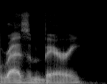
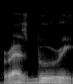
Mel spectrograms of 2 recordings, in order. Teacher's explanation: This is a classic silent letter setup. The P is completely silent · what's key here isn't just the silent p, but also the phenomenon of vowel reduction in that middle syllable. We often replace the written vowel with a schwa sound.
